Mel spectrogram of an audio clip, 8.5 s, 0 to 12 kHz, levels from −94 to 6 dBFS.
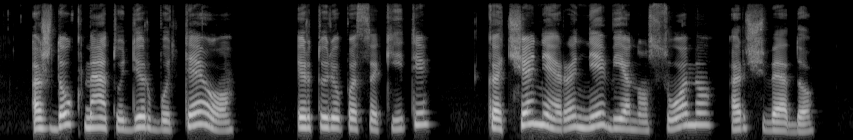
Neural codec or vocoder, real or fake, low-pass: none; real; 10.8 kHz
